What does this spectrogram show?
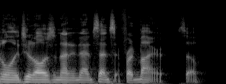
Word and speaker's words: Fred Meyer: said only $2.99 at Fred Meers so is it Fred Meers is it plural Fred Meyer oh I said it right okay see this is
